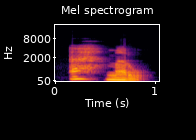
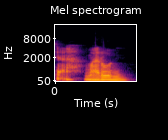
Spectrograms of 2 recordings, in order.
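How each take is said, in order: First: The word ends on a vowel without 'n'. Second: The word ends with a final 'n' sound. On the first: The speaker calls it right. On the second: The speaker calls it wrong.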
